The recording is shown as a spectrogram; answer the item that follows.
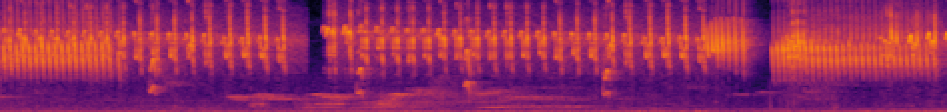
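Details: Rapid, tight, very high trilling from a caged velvet-fronted nuthatch, sustained almost without break across the whole stretch, with faint lower chatter beneath.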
